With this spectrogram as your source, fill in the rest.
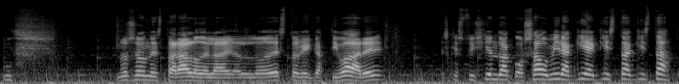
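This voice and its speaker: A man's voice: sits high, steady tone, quick pace, pushed and bright, soft background music. A young man with a Spain Spanish accent, commenting on a horror game he plays, swearing and yelping whenever something startles him. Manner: jumpy, swears and yelps at scares. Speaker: gaming YouTuber. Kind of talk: let's play commentary.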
